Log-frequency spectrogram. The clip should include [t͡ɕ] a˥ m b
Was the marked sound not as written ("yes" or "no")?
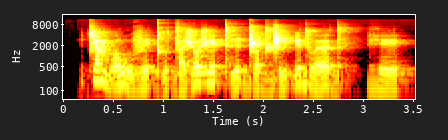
no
